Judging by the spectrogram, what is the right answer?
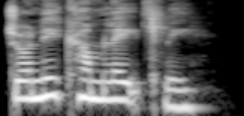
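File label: "johnny come lately", British English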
